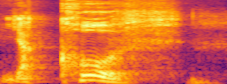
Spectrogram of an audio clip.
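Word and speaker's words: יעקב: is a consonant, and Note que o iod está no começo da sílaba, então por isso é uma consoante, Ya. the wa is in Agora o vav, Wa, the middle of a syllable está no meio da sílaba, and is therefore a vowel. portanto é uma This vogal? Ficou com som de O, né?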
